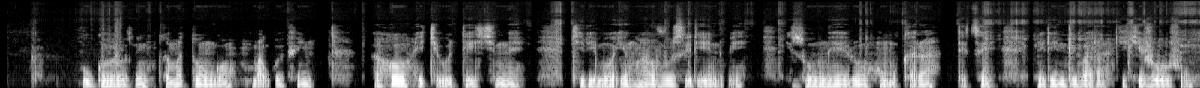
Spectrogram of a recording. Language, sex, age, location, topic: Kinyarwanda, female, 18-24, Kigali, agriculture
